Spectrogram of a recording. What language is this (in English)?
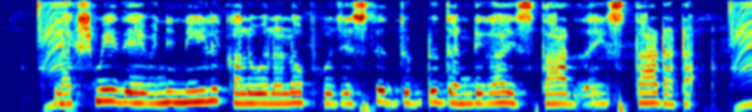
Telugu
